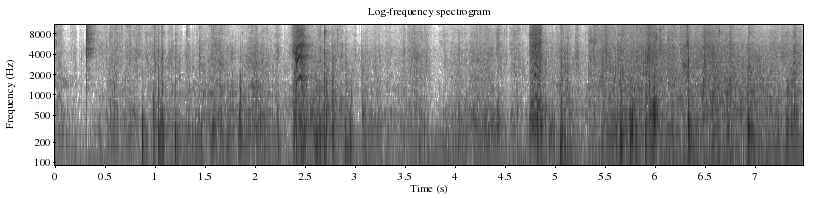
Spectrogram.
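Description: A zipper on a Mystery Ranch Pegasus backpack is pulled open in several short, close rasping bursts, mixed with handling rustles and fabric pats.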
